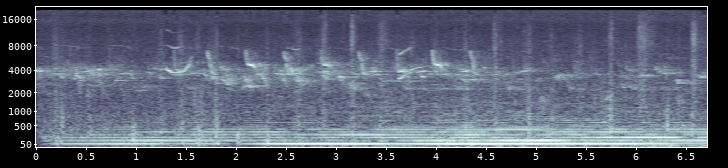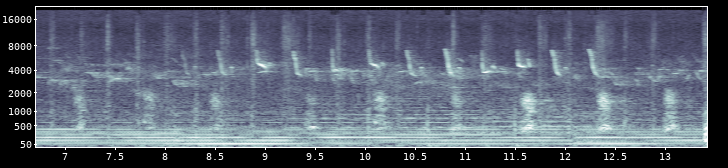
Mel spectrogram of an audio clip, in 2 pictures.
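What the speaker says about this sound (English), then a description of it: "What's that dog making such a fuss about?" In the video game Kingdom Come: Deliverance II, a dog barks in rapid repeated bursts over a low droning village ambience, with a few bird-like calls mixed in. Barks come moderately near and keep going throughout.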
